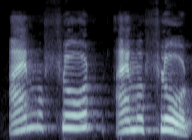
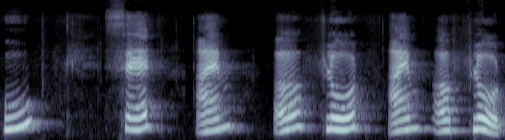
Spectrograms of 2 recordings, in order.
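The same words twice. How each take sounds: First: Said in the usual way. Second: "who, said, I am, a - float" with gaps between; syllable by syllable. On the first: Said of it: "afloat है इसके टू parts बनते हैं". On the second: Shown as a demonstration. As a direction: dictate "who said I am afloat" piece by piece, splitting a-float. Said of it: "note करें इसको कैसे". ("who said I am afloat" रुक-रुक कर, टुकड़ों में)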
